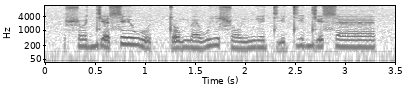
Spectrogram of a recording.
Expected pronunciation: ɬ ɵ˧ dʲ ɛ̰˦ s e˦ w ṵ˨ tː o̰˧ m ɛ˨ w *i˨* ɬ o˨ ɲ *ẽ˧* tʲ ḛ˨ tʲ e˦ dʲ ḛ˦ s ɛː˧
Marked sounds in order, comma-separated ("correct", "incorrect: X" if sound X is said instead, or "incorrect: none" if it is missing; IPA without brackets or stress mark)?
incorrect: i˦, incorrect: e˧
